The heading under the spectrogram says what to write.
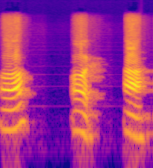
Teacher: अ और आ ये दोनों वर्ण भी कंठ से ही बोले जाते हैं।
